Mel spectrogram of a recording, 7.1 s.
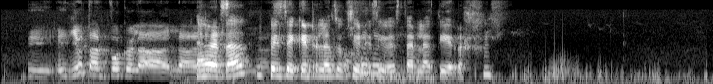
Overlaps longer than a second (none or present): present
